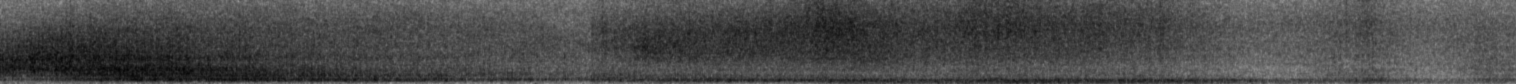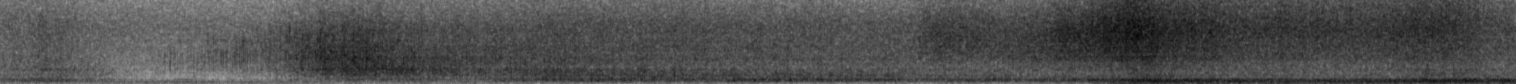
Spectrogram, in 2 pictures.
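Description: Small waves washing up and drawing back over a shingle beach of rounded pebbles, the water pulling the stones down with it. The surf swells and eases in long surges, dropping to a lull a little past halfway before building again.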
